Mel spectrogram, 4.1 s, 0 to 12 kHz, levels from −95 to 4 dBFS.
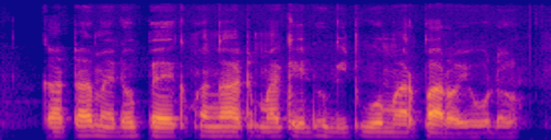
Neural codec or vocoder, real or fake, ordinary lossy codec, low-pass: none; real; AAC, 64 kbps; 10.8 kHz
